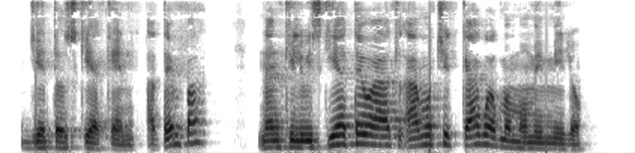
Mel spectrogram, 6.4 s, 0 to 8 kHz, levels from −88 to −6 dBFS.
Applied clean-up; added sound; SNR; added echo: none; none; none; none.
